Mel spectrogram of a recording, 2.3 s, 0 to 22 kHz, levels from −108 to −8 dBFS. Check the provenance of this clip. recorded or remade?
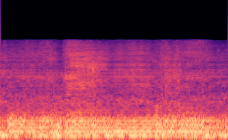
remade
